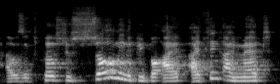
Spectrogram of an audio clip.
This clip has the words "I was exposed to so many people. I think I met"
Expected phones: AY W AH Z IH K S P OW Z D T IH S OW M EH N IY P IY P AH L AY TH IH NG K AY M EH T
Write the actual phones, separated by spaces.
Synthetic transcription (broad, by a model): AY W AH Z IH K S P OW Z T IH S OW M EH N IY P IY P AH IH AY TH IH NG K AY M EH T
